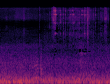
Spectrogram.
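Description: Low rumble of wind and handling on a phone microphone as its holder walks across a street. About a second in, a light, high metallic jingling starts.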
